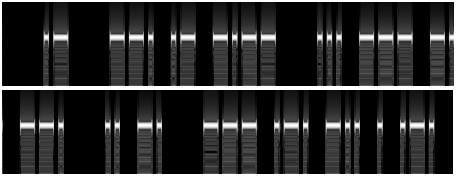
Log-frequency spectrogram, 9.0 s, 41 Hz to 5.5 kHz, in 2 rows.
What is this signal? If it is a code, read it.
Morse code, heard as a keyed tone, about 25 wpm, 700 Hz. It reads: A GAY SONG IN ORDER
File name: Pinocchio / Pinocchio ch1 20 25 ik1hge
